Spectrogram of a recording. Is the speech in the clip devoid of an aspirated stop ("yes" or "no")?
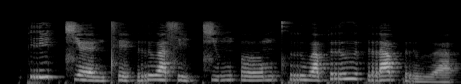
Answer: no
